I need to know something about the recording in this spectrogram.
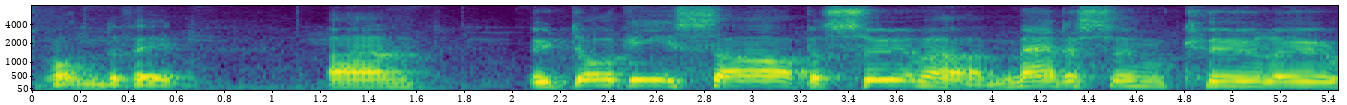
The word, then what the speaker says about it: Van de Ven: It's Vicario, Porro, Romero, Van de Ven, or Von de Ven. I think he's probably pronounced Von de Ven.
